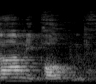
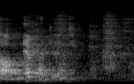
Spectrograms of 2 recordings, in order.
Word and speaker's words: omnipotent: First of all, I thought it was omnipotent. It's actually, I found out it's omnipotent.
